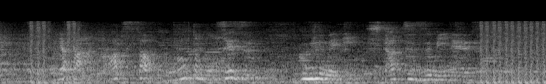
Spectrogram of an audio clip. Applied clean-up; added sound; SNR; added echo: none; Gunshot, gunfire; 12 dB; reverberation time 1.0 s.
